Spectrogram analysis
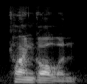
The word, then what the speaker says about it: Llangollen: Llangollen. See, that's So just double not L. how words are supposed to be. Double L is pronounced like cl. So But it's Llangollen.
